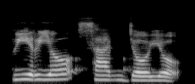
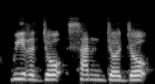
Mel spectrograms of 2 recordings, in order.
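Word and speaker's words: Wirjosandjojo: Wiryo Sanjoyo. Anak-anak sekarang parola bacanya suka gini, Wirjo Sanjojo. Hah, ini kan pakai ejaan lama, jadi banyak Wiryo Sanjoyo.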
